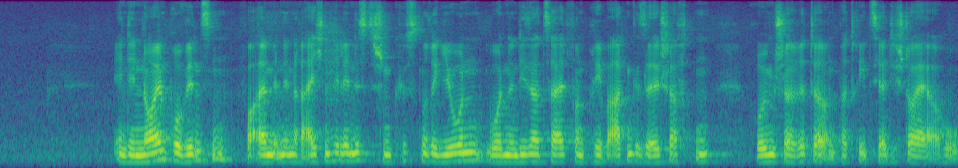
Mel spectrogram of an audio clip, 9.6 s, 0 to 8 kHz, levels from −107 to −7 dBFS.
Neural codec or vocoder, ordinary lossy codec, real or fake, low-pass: none; none; real; none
